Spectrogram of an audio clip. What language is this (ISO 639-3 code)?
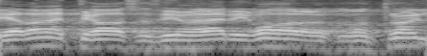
est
